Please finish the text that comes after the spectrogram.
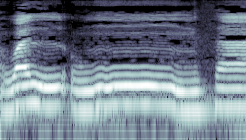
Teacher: সা পাতলা করে জিহ্বার আগে উপরে আগা লাগাবেন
